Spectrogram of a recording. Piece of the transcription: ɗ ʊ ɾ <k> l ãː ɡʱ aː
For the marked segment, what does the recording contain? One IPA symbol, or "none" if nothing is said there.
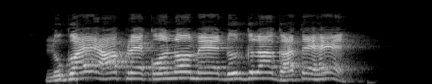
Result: ɡ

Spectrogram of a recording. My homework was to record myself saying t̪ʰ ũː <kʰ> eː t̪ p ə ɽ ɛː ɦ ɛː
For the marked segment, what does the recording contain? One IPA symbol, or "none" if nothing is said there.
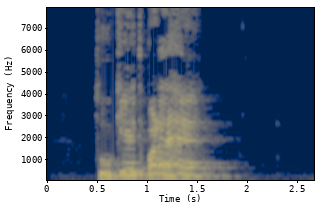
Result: k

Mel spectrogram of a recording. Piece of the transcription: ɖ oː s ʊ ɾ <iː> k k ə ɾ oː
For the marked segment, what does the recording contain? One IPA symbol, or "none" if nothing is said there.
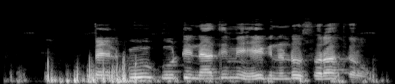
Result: aː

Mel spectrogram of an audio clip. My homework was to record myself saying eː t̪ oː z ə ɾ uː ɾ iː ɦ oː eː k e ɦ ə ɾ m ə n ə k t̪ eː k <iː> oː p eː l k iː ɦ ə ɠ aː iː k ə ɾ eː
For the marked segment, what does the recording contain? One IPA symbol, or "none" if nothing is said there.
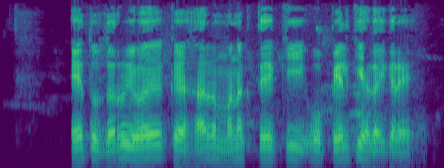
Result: iː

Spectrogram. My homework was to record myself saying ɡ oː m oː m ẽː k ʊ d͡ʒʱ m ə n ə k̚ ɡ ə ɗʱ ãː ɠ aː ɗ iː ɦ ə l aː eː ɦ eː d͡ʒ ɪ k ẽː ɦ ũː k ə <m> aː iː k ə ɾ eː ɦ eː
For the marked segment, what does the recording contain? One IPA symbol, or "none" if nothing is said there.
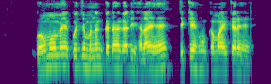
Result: m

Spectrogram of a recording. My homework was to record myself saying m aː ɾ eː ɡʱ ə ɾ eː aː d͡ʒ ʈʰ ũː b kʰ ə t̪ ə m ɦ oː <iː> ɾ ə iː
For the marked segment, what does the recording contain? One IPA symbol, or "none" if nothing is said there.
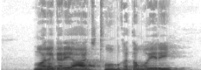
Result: iː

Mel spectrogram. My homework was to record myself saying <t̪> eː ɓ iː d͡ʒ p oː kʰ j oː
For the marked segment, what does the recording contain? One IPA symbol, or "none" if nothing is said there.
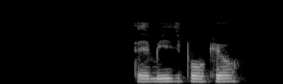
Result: t̪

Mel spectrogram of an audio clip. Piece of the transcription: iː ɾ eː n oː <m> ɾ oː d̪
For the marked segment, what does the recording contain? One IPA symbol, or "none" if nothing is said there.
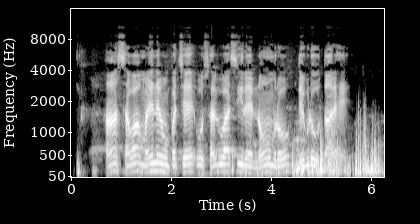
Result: m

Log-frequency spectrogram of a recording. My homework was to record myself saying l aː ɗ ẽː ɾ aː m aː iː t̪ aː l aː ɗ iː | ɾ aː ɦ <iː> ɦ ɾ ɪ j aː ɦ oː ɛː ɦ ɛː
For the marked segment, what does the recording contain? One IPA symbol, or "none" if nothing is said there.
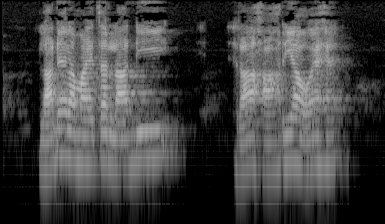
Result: aː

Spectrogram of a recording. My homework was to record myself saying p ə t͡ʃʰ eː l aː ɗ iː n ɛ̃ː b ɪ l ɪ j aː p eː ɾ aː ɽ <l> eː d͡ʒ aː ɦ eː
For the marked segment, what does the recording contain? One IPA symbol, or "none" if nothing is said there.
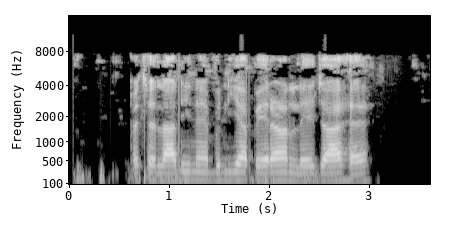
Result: l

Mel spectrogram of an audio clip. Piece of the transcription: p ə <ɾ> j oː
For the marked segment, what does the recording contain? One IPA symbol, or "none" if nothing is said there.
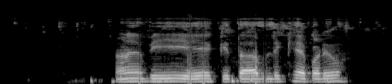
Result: ɽ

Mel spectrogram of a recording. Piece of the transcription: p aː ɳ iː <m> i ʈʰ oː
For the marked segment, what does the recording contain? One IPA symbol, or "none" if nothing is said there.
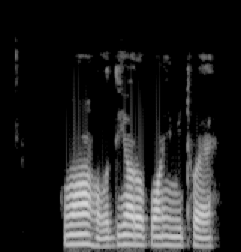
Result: m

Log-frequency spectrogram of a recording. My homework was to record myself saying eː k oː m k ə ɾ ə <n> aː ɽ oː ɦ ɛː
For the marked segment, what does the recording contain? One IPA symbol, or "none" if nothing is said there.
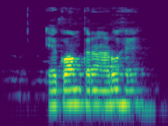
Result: ɳ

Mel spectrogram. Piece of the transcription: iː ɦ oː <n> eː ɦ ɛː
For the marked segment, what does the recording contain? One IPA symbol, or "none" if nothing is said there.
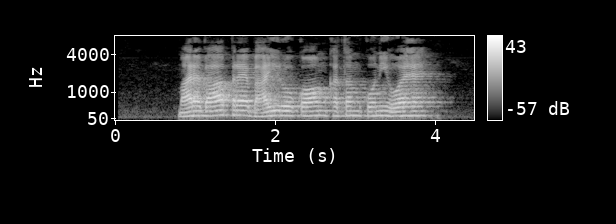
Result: none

